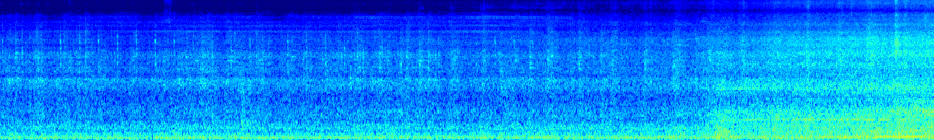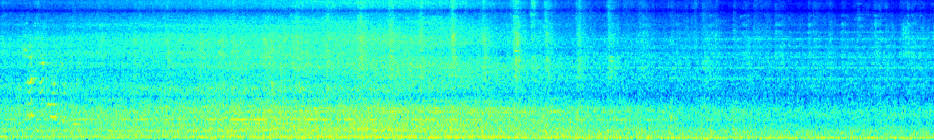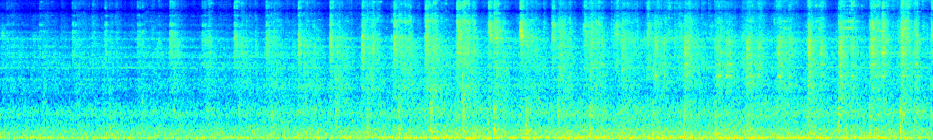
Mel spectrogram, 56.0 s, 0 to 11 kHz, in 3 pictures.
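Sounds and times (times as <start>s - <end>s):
freight train rumbling: 0.0s - 56.0s
wheels clicking over rail joints: 37.4s - 56.0s.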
